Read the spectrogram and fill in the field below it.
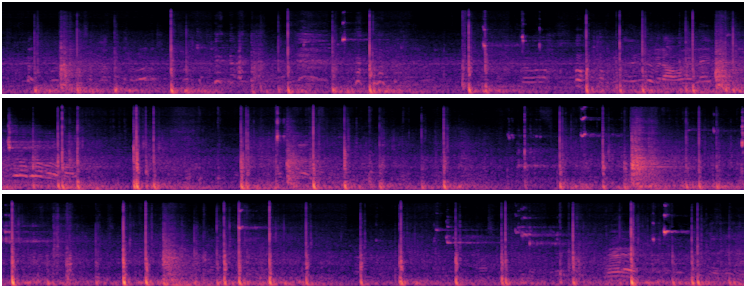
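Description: Basketballs bounce on a hard floor, echoing in a large hall.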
